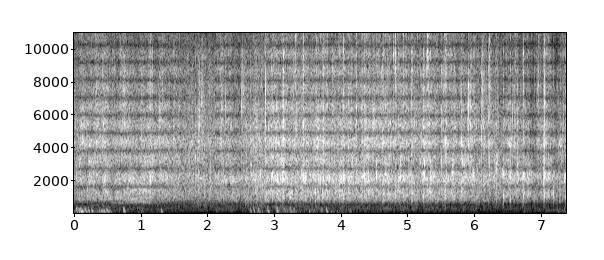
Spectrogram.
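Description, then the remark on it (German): An audience applauds steadily, a dense wash of many hands clapping that holds at an even, fairly loud level for several seconds without any voices over it. “Geben wir ihm noch mal einen Applaus.”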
